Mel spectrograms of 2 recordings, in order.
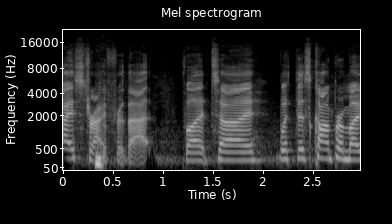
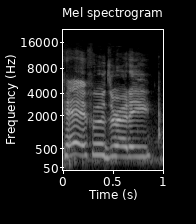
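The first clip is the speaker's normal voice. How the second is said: light yell to the next room, a bit higher; calling out; 6 semitones higher than usual. Acted. Cook calls the others in to eat, calling out. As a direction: call out with a raised pitch, not full volume. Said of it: "yell to the living room".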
